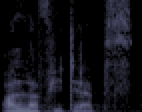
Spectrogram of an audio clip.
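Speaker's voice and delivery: soft unvoiced whisper of tenderness; God whispering his love to Debs. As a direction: breathe it like a secret. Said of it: "Father God is always saying to me".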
